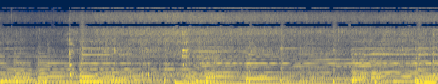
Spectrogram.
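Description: Black chickpeas and masala sizzling as they fry in an open pressure cooker, at the stage where the oil has separated from the masala, with a ladle stirring them. Background music plays over it.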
